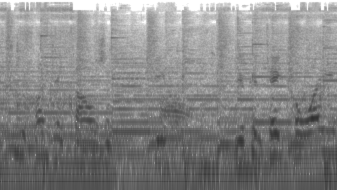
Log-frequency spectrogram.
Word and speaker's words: Kauai: And the oldest island, Kauai, not Kauai, okay? K-A-U-A-I, Kauai.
